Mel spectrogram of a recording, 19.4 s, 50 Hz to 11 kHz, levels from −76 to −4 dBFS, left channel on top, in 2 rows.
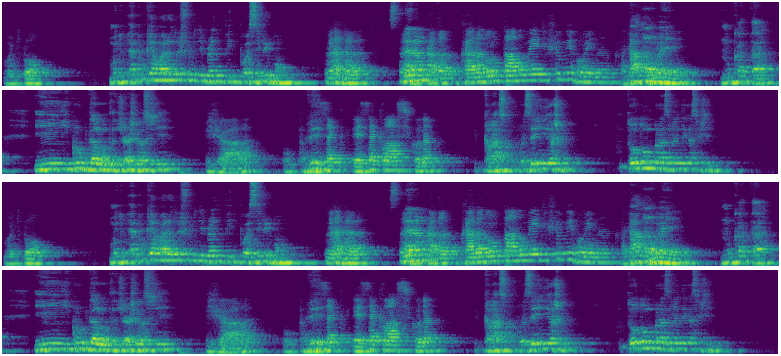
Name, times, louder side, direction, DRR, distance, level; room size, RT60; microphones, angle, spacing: voice 1, 0.0-0.4 4.0-4.5 4.9-8.5 12.2-12.8 13.2-15.1, equal, 45° left, 1.5 m, -21 dB
voice 2, 1.3-3.7 5.0-5.5 7.8-8.5 9.0-11.9 13.5-13.9 15.6-16.9 17.5-18.6, left 1 dB, 20° left, 0.7 m, -19 dB
3.0 x 2.2 x 2.7 m
head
